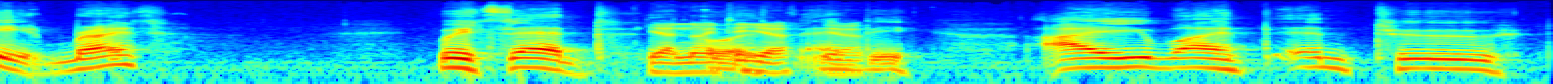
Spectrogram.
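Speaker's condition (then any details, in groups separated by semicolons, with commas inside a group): Friedreich's ataxia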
